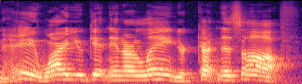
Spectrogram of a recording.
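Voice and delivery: put-on high, loud kid protest; indignant kids. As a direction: imitate children complaining loudly. Kids protesting being cut off.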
